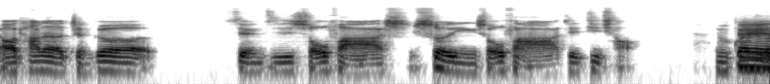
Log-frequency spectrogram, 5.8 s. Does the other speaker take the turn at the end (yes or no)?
yes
